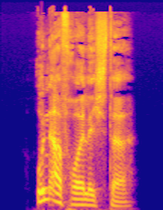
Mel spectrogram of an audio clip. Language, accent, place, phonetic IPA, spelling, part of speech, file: German, Germany, Berlin, [ˈʊnʔɛɐ̯ˌfʁɔɪ̯lɪçstə], unerfreulichste, adjective, De-unerfreulichste.ogg
- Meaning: inflection of unerfreulich: 1. strong/mixed nominative/accusative feminine singular superlative degree 2. strong nominative/accusative plural superlative degree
